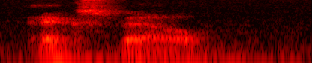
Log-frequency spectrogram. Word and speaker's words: XPEL: mention my friends at expel um expel san antonio e it's spelled x it starts with an x x e l they did my truck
